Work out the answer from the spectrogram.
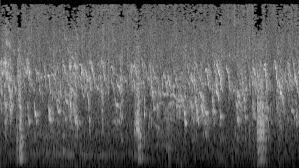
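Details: Group of chickens with a steady wash of high twittering peeps, punctuated by three distinct deeper clucks spaced a couple of seconds apart.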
